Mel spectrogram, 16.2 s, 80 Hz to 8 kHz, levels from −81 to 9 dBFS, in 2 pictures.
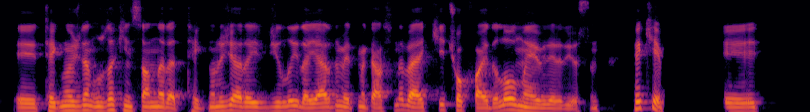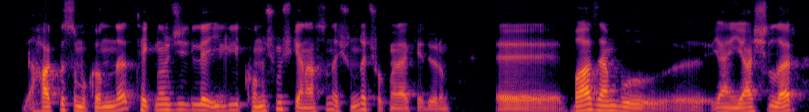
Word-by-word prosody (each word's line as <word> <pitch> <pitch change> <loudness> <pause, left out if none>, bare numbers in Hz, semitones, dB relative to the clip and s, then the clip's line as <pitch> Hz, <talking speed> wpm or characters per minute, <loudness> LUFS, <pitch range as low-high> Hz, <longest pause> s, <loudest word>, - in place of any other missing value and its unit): eee, 105 -1 0
"Teknolojiden 125 +4 +2
uzak 140 +5 0
insanlara 115 -2 +1
teknoloji 115 +5 0
aracılığıyla 115 0 +1
yardım 110 +3 +2
etmek 110 0 -3
aslında 115 +8 -2
belki 105 +6 +2
çok 130 - -1
faydalı 105 +6 +3
olmayabilir." 100 -9 +3
Diyorsun. 175 - -8 0.3
Peki, 180 0 +2 0.6
eee, 110 0 -1 0.8
haklısın 115 +5 +1
bu 110 - -5
konuda. 115 +4 0
Teknolojiyle 145 +1 -1
ilgili 125 +4 -4
konuşmuşken 125 +2 -2
aslında 105 +8 -3
şunu 115 +1 -7
da 155 - +2
çok 150 - -12
merak 95 -1 -3
ediyorum. 90 0 -7 0.5
Eee, - - -2
bazen 130 -1 +5
bu, 105 -4 -2 0.5
yani, 105 -2 -2
yaşlılar 110 +2 +2
115 Hz, 120 wpm, -23 LUFS, 105-135 Hz, 0.8 s, bazen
